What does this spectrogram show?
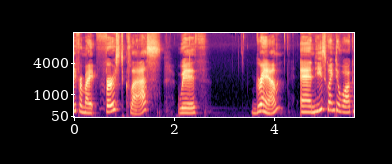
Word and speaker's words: Graehme: and I thought maybe I'd ask him to spell it so we all know what it is. Okay, so it's Graehme.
